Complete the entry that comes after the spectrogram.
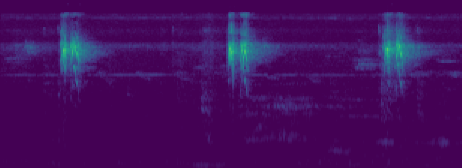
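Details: Sogon bird summoning a rival, repeating a crecet call: three harsh buzzy high bursts about one second apart, each with a doubled onset and a fading tail.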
